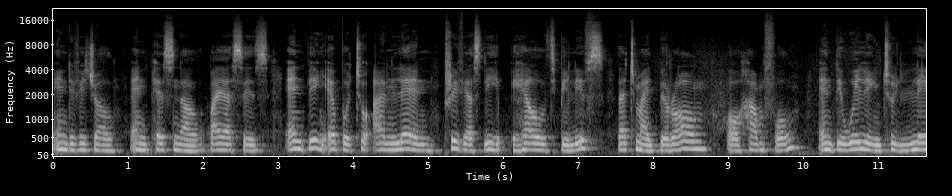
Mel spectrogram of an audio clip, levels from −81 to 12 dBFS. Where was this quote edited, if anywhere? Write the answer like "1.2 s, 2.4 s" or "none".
none

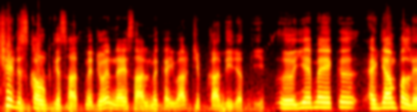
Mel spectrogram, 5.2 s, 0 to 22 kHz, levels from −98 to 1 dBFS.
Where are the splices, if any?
3.4 s

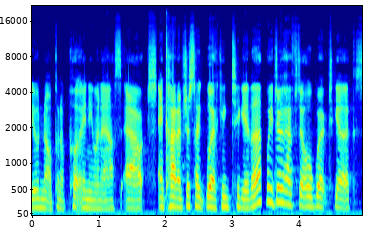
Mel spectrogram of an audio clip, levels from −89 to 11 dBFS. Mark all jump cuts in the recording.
3.5 s

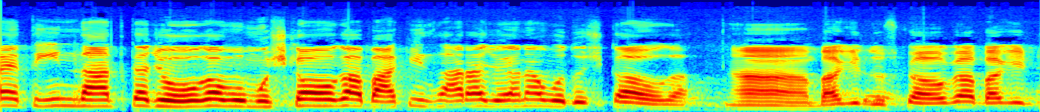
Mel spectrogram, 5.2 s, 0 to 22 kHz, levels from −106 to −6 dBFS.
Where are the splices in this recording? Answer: none

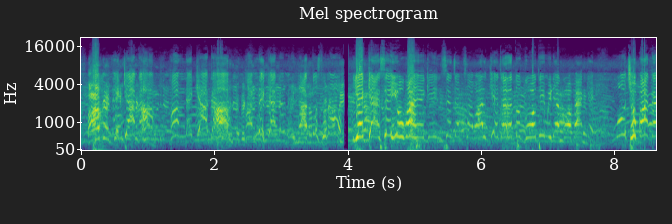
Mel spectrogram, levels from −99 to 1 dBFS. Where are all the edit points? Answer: 4.0 s

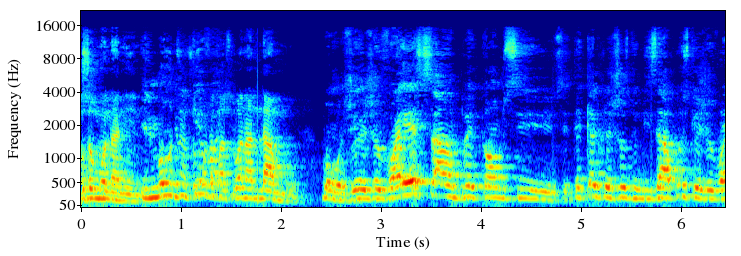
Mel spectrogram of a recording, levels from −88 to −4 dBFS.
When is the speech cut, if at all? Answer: 1.2 s

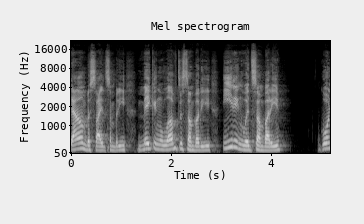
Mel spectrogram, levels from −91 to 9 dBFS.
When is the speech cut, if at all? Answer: none

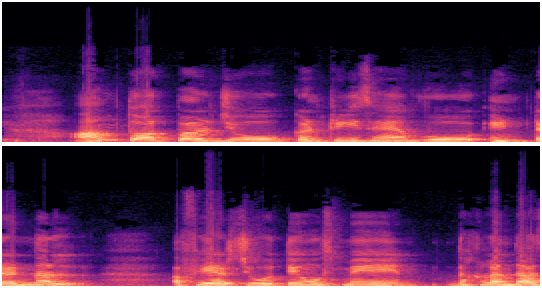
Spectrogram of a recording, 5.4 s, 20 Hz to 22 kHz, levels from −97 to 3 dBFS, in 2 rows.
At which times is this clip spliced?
none

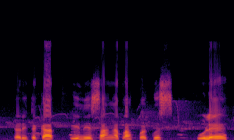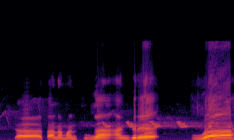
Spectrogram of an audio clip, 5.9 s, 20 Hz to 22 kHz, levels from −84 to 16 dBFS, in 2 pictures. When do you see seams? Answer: 2.2 s

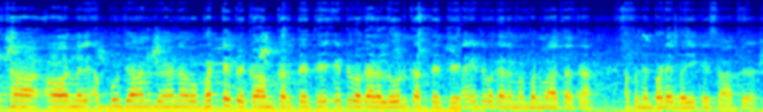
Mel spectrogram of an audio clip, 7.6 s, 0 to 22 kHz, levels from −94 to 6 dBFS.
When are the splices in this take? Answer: 4.7 s

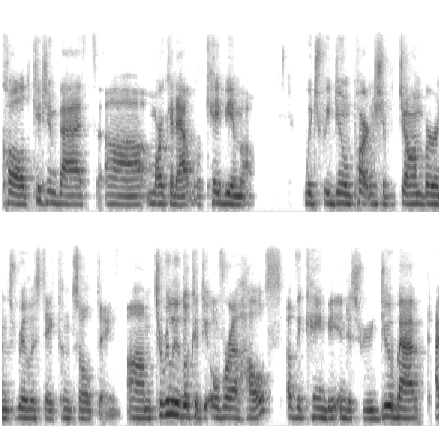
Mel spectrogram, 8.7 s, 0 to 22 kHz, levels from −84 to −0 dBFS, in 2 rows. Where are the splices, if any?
none

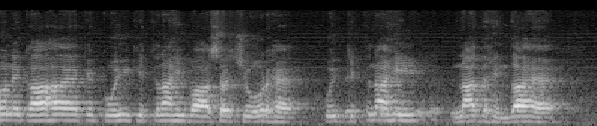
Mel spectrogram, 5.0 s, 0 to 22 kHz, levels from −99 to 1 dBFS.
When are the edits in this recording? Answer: none

